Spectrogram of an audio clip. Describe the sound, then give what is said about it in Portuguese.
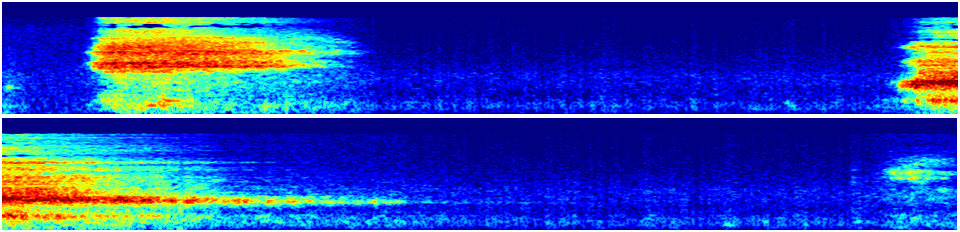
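A deep breath drawn in, a pause, then a long, slow exhale, clearly audible with no talking, followed by the start of another inhale at the end. “O que, que uma respiração profunda, quando você para, como agora, parei, vou fazer uma respiração profunda.”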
